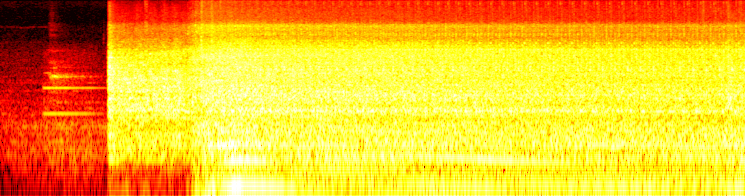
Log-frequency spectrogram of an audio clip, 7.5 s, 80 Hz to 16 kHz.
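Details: Ford 5.4L 3-valve truck engine with known scored crank bearings: fast, light, steady clatter over the idle after start; bearing damage, oil pump kit to be installed.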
